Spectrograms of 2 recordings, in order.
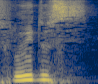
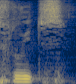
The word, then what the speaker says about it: fluido: Fluido ou fluído? Nondonde é a sílaba tônica. São duas palavras aparentemente semelhantes e na grafia, mas tem significados diferentes. Uma é substantivo, outra é verbo. Fluido, com acento tônico no fluido.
